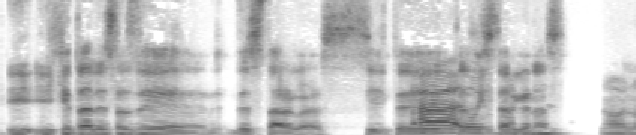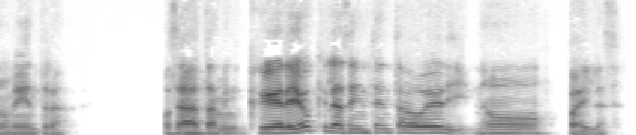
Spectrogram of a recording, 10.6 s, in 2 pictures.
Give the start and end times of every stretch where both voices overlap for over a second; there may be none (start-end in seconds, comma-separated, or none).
3.4-4.7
